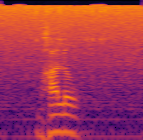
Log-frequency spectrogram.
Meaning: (adjective) good; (adverb) well
- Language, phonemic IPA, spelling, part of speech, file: Bengali, /bʱalo/, ভালো, adjective / adverb, Bn-ভালো.ogg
